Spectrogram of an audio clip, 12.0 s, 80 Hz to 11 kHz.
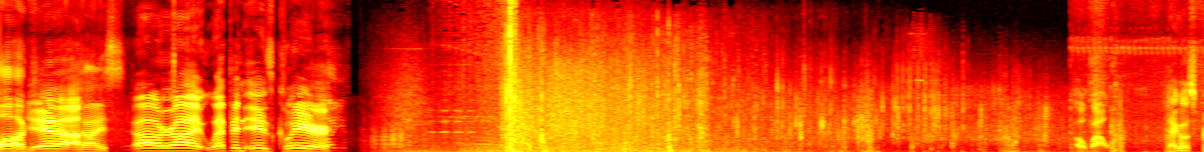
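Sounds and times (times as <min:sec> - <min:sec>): low rumble: 0:03.7 - 0:09.2
sharp explosion: 0:03.7 - 0:09.2.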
